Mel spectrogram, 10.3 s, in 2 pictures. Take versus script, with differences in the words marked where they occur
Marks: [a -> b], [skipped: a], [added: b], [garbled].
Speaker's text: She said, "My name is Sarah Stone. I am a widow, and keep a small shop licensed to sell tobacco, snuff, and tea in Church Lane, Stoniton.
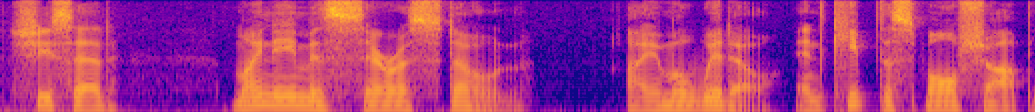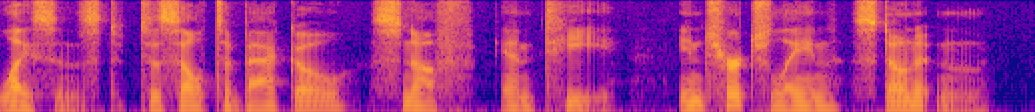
She said, "My name is Sarah Stone. I am a widow, and keep [a -> the] small shop licensed to sell tobacco, snuff, and tea in Church Lane, Stoniton.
